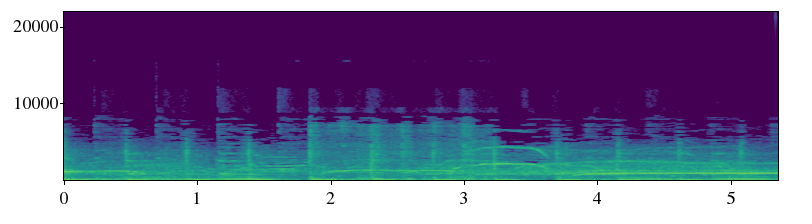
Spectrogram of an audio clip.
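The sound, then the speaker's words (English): A large crowd of about 3,000 teenagers in a concert audience screams and cheers continuously and loudly as a five-member singing group comes onto the stage, with high-pitched whoops and shrieks rising above a dense wall of excited yelling. “Teenagers screamed in anticipation.”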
